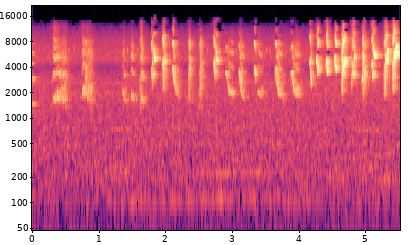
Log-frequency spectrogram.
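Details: An eight-week-old male Celestial parrotlet, a pet, chirps in an accelerating stream of high, clipped notes, sparse at first then quick and regular near the close.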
